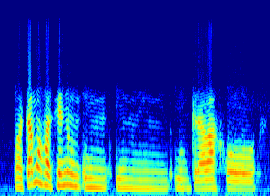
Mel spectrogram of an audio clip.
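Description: A woman speaks in a plain, everyday voice. Her medium pitch holds fairly even intonation. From Argentina, Moreno (Buenos Aires province). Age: 40s. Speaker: mayor, politician. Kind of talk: radio interview.

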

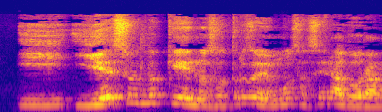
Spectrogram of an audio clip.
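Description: The speech moves at a moderate tempo with ordinary pitch movement, and noticeable background noise sits behind it. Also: man. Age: 30s. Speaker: church youth leader. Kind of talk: casual chat.

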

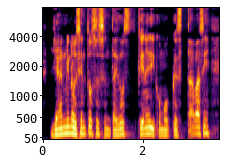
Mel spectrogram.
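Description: A man speaks with a dark, mellow tone at medium pitch. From Mexico. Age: 60s. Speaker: interviewee recounting childhood. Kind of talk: casual chat.

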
